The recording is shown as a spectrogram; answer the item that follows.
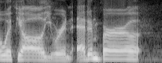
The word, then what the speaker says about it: Edinburgh: locals would say Edinburgh.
